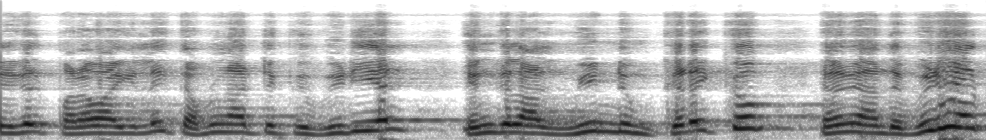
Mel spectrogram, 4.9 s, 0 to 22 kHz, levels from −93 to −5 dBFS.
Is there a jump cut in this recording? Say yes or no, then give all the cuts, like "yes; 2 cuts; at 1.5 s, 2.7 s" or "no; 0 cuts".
no; 0 cuts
